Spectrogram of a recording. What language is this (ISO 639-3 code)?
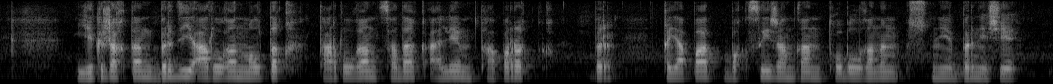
kaz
